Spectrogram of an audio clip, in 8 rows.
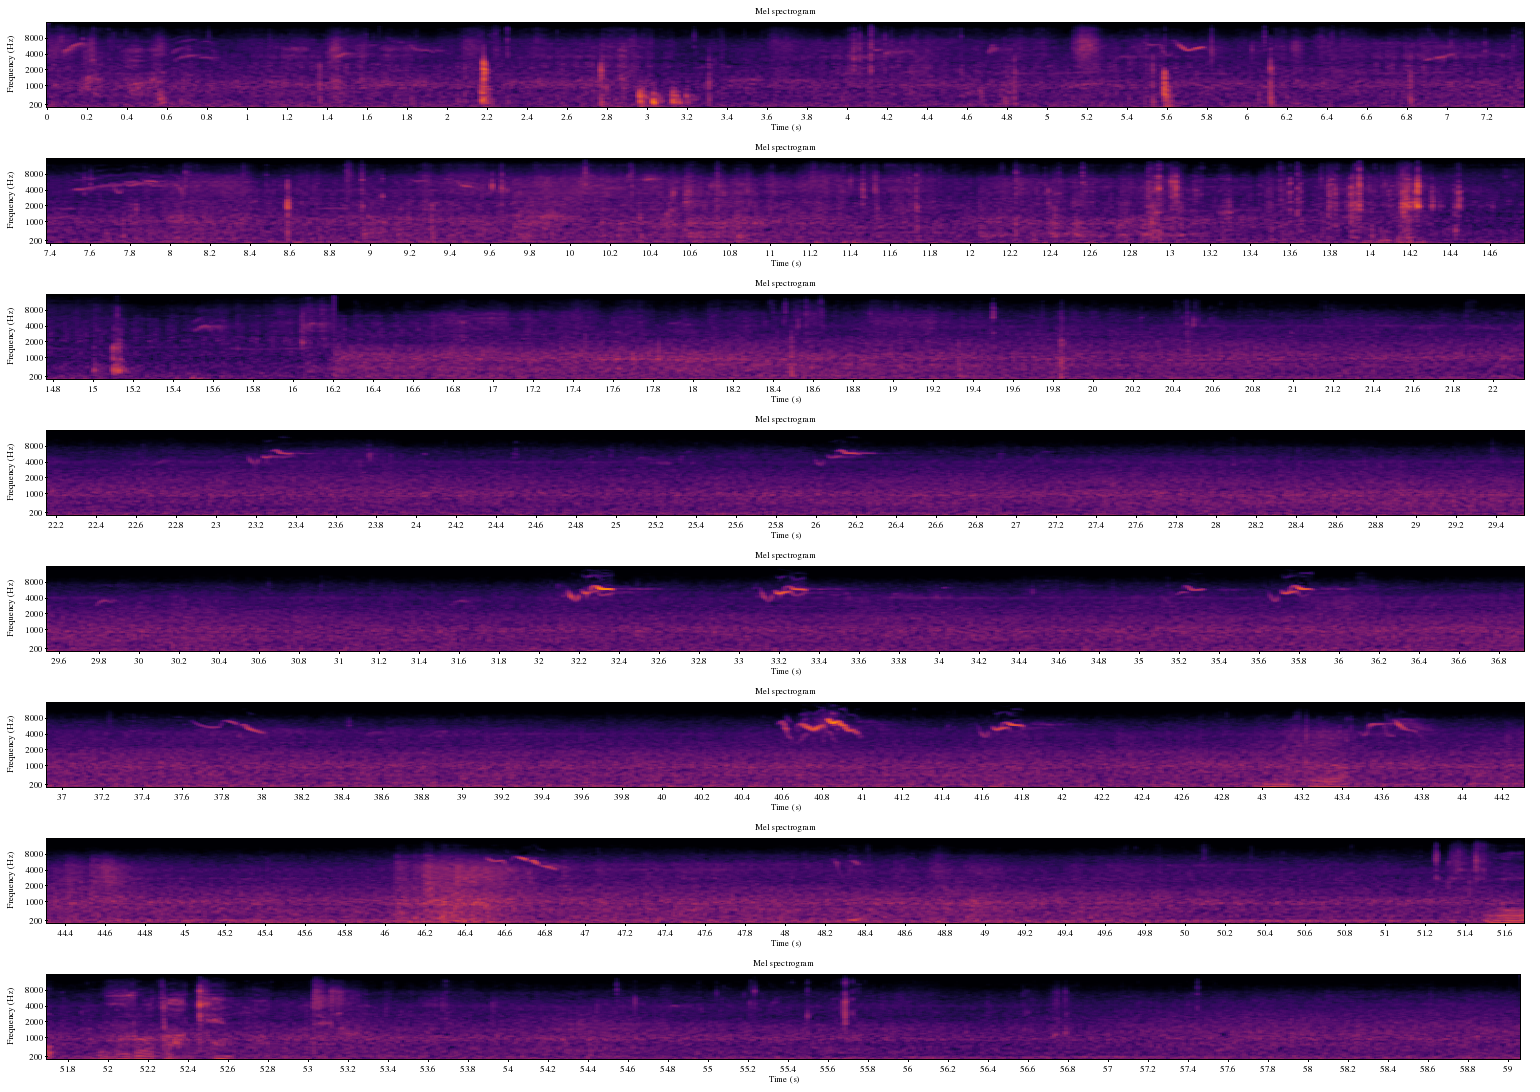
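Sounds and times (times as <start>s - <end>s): small birds chirping: 0.0s - 13.8s, 14.4s - 16.2s, 32.1s - 34.2s, 35.1s - 36.2s, 40.6s - 42.1s, 43.0s - 43.9s, 46.5s - 46.9s
low outdoor rumble: 0.0s - 59.0s.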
